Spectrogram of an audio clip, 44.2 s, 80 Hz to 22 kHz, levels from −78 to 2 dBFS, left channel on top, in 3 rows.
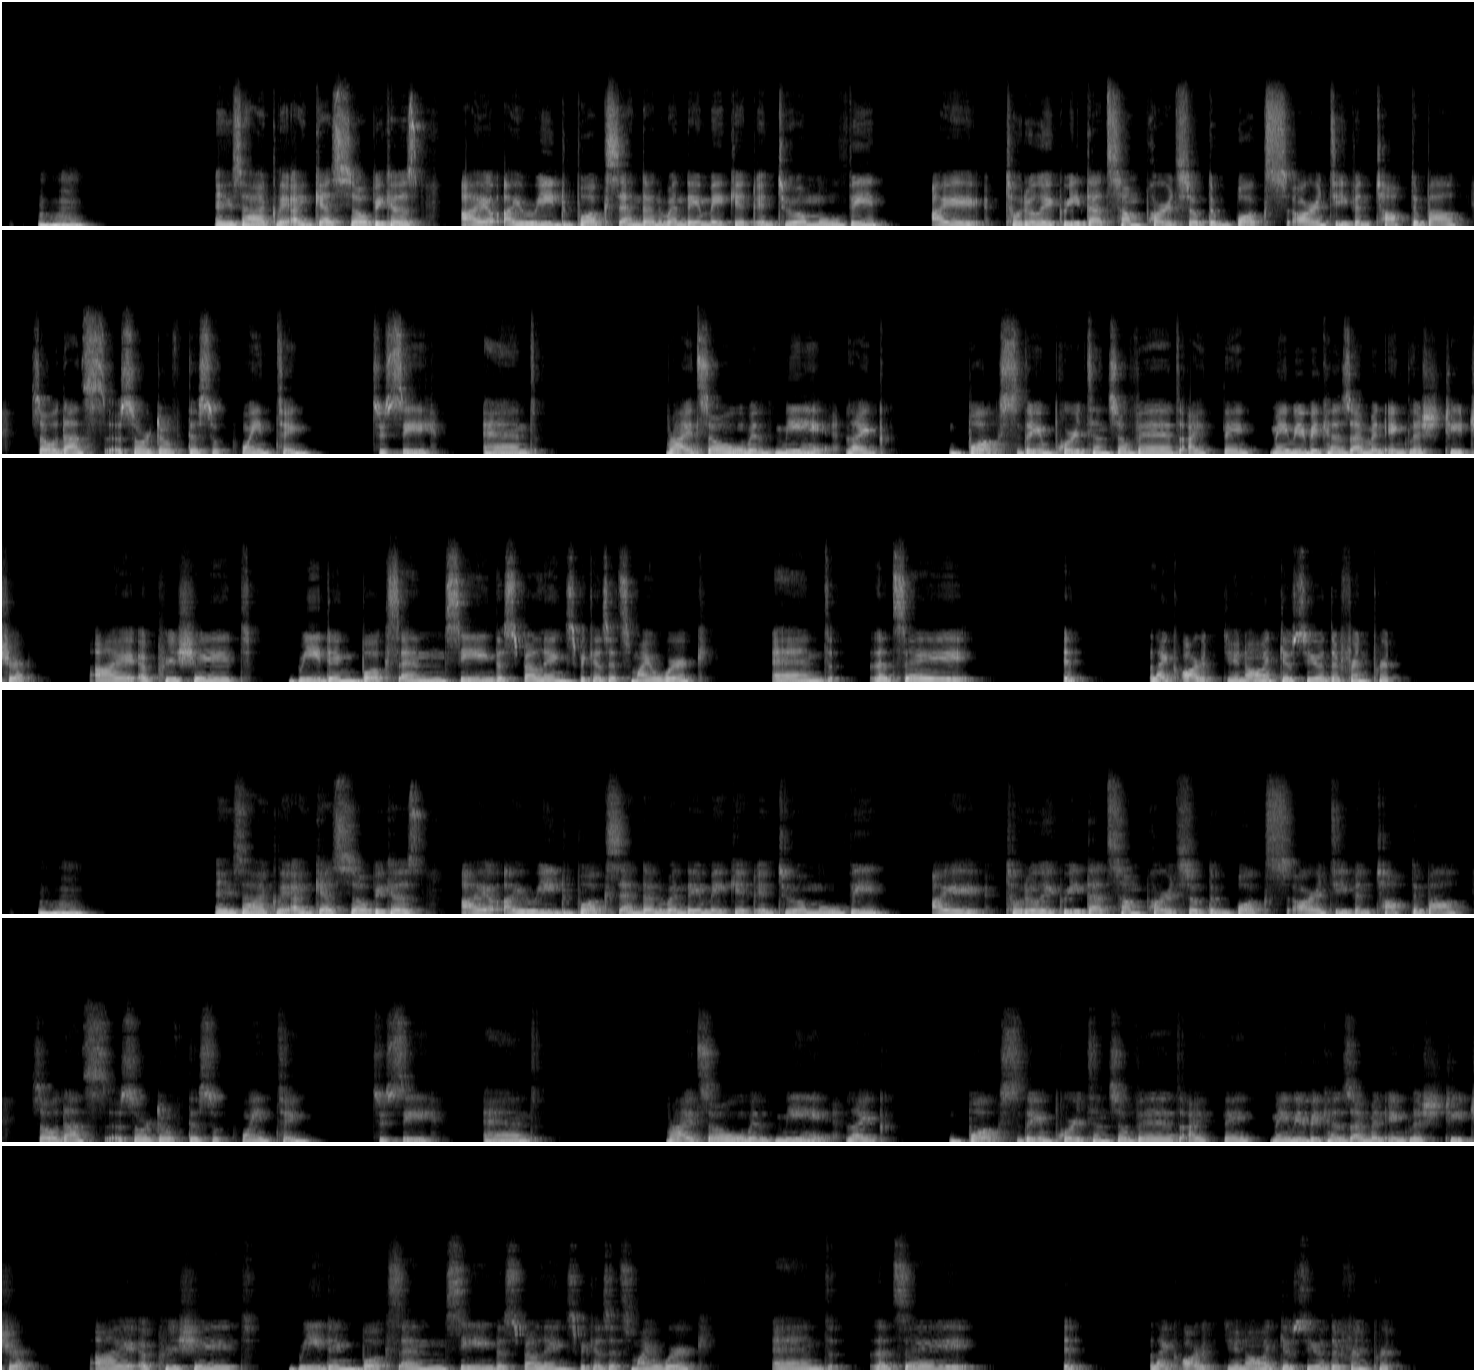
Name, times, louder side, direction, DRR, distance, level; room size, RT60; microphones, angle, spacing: voice 1, 0.4-0.9 2.1-8.8 9.3-17.8 18.4-19.1 19.5-20.1 21.4-23.6 24.2-29.7 30.3-31.9 32.3-36.5 37.1-37.8 38.1-39.1 40.1-40.2 40.9-43.3, left 3 dB, 50° left, 0.6 m, -30 dB
17.5 x 9.7 x 2.6 m
head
